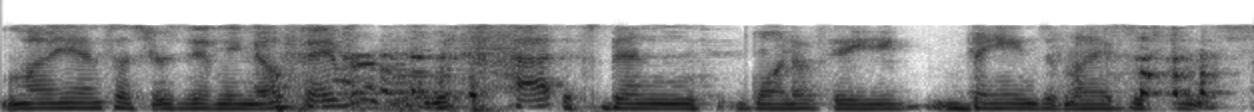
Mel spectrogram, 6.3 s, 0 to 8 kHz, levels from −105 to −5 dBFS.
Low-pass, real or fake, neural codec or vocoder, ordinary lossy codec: 7.2 kHz; fake; codec, 44.1 kHz, 2.6 kbps, SNAC; AAC, 16 kbps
